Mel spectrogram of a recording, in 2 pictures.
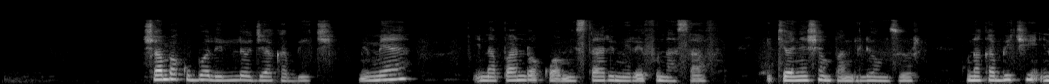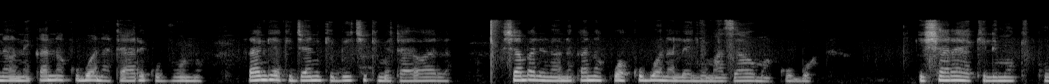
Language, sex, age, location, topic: Swahili, female, 25-35, Nairobi, agriculture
